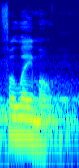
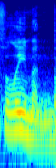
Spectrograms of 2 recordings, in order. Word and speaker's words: Philemon: I learned how to pronounce it in Greek, Philemon, from my little Bible program. I've always pronounced it Philemon, but it's Philemon.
